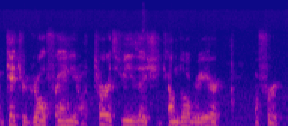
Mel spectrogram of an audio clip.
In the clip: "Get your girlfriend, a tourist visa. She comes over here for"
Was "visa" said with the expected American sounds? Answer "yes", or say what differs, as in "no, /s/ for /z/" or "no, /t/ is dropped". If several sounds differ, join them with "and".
yes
